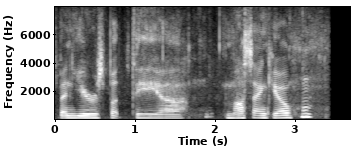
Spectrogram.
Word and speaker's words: Masenko: I even did, oh god, I hope I'm pronouncing this correctly. It's been years, but the, Masenkyo. Masenko?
